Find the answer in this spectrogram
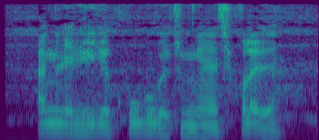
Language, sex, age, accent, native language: Uzbek, male, 12-17, Namangan, Uzbek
